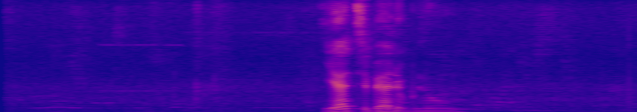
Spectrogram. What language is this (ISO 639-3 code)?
rus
